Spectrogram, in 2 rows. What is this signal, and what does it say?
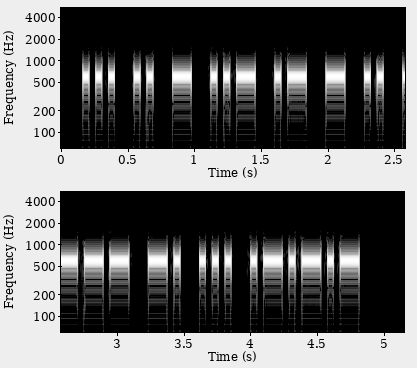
Morse code, heard as a keyed tone, about 25 wpm, 600 Hz. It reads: SITUATIONS.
